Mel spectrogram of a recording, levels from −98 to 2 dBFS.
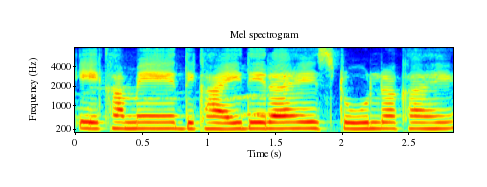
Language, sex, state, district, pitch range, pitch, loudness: Hindi, female, Madhya Pradesh, Bhopal, 215-220 Hz, 220 Hz, -14 LUFS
